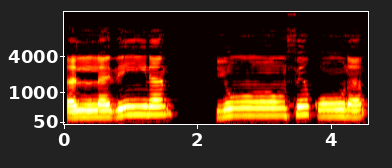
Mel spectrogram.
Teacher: یا کو نون ساکن کے ساتھ ملانا ہے، نون ساکن میں اخفا ہوگا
